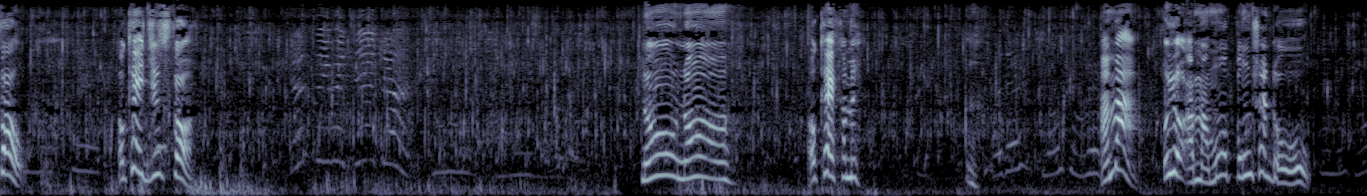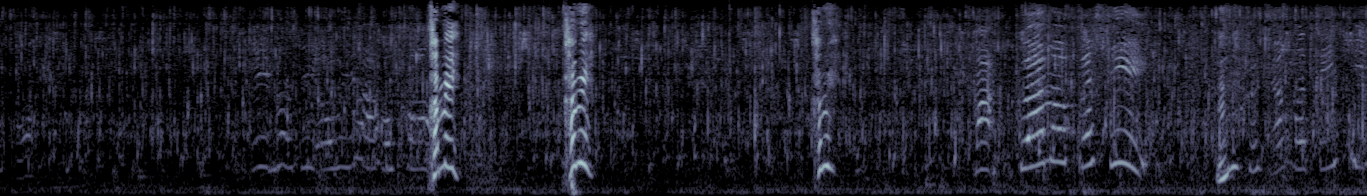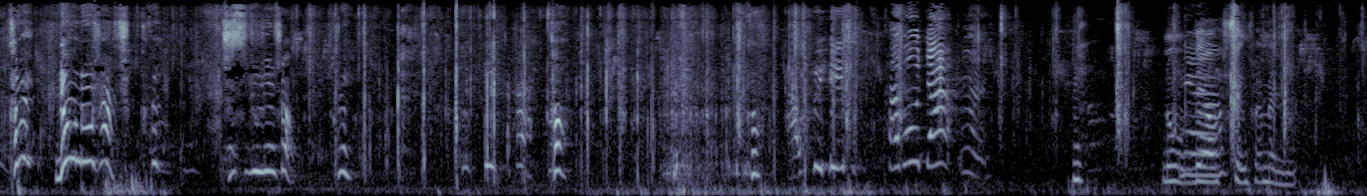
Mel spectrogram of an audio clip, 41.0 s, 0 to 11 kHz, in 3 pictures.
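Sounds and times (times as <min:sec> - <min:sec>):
distant children's voices: 0:00.0 - 0:06.3, 0:09.0 - 0:11.8, 0:13.0 - 0:19.6, 0:20.7 - 0:40.4.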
